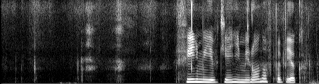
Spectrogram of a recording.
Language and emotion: Russian, neutral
